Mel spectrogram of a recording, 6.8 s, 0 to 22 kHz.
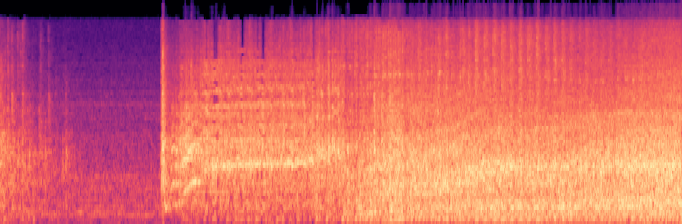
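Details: Snapper NXT 25-48 riding mower engine after carburetor replacement, test-run briefly with the cooling cover off: cranks briefly, catches at once and settles into an even, steady run that builds a little; normal start and run.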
